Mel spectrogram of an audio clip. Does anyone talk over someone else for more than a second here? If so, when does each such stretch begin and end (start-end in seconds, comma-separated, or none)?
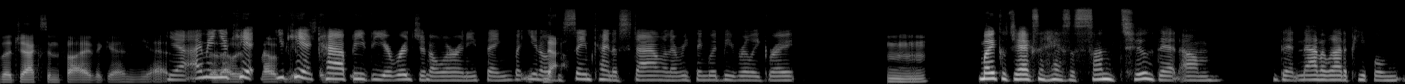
1.6-3.6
